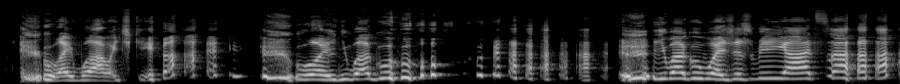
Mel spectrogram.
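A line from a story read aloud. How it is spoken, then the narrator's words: Guffawing forest spirit. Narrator (Russian): Хохотал леший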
